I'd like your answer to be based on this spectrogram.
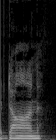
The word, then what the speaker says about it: Dan: From Dan, or Don, as I've been told it's pronounced.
